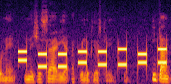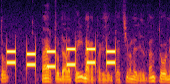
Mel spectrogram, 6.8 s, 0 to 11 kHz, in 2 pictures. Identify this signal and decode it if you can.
DTMF, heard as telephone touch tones, dialled by machine, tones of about 180 ms. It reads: 01185679842698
